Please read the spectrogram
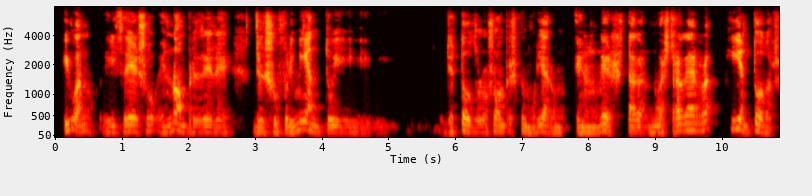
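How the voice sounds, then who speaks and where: A somewhat breathy man at a very slow pace, medium pitch, ordinary pitch variation. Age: 80s+. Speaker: blacksmith and metal artist. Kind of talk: interview. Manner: halting, repeats words.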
